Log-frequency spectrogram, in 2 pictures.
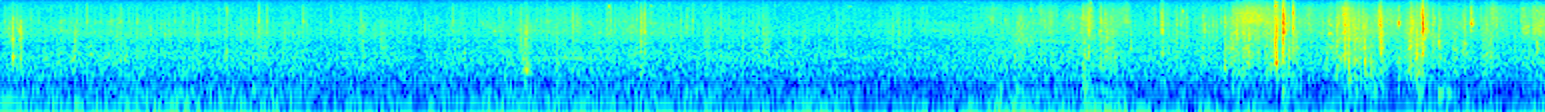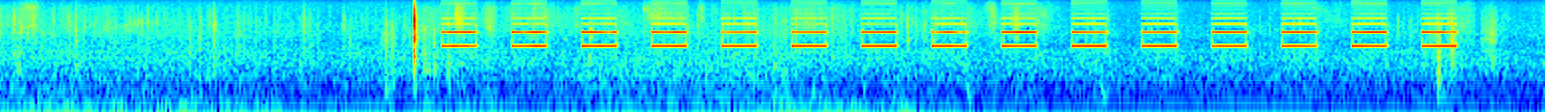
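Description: Suzuki Every kei van moving slowly with a low steady engine and road rumble. About twenty seconds in there is a click, then a regular electronic beeping, about one and a half beeps a second, which is the van's reverse warning buzzer sounding while it backs up.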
